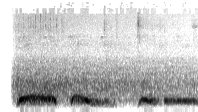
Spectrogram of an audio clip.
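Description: A pigeon coos in several low, rolling phrases, one after another with short pauses between, fairly clear with nothing else around it.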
